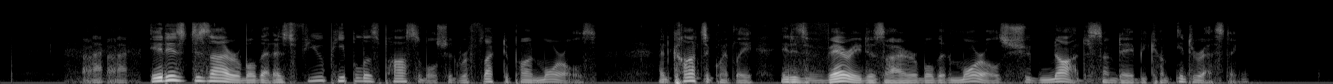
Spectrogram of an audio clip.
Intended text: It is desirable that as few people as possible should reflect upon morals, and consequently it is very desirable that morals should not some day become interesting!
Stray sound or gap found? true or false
true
